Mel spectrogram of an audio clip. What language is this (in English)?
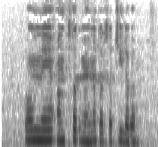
Urdu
